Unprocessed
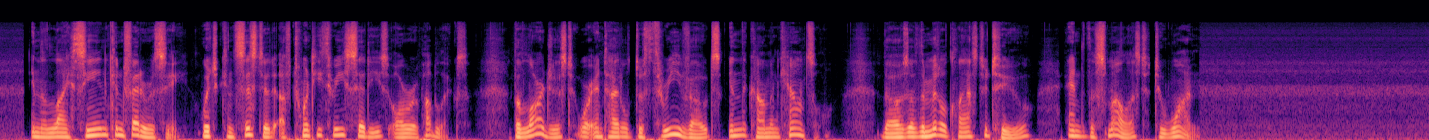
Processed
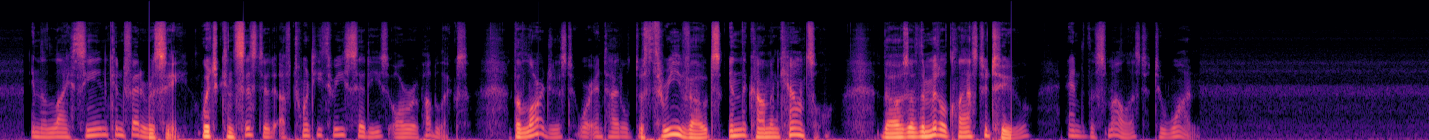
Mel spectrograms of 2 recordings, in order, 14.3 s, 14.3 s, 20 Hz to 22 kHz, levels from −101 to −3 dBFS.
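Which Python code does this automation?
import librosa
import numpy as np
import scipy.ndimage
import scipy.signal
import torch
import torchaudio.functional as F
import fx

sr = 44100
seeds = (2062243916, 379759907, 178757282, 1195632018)

y = fx.gain(x, sr, db=fx.steps((0.0, -15.0), (1.5, -4.0), (2.44, -15.0), (4.43, -8.0), (5.39, -17.5), (6.42, -5.5), (10.12, -18.0)))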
